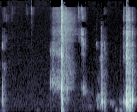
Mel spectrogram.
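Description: A crisp biscuit crunches as it is bitten close up.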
